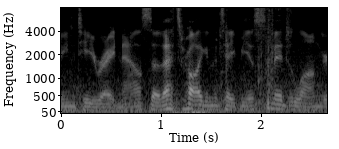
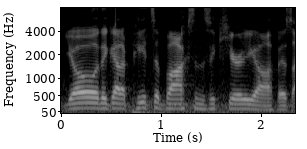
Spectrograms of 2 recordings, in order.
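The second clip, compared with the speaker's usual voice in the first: excited; 4 semitones higher, 7 dB louder than usual. Real, not acted. Spots pizza box in game.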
